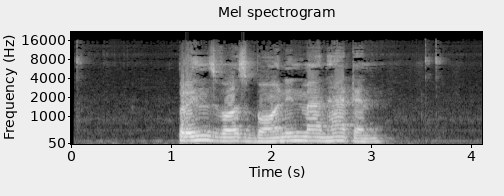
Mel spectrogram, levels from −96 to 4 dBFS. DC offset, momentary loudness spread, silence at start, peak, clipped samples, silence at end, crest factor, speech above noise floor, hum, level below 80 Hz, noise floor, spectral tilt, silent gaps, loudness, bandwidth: under 0.1%; 20 LU; 0.05 s; 0 dBFS; under 0.1%; 0.4 s; 12 dB; 38 dB; none; -44 dBFS; -48 dBFS; -5 dB/octave; none; -11 LUFS; 16.5 kHz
